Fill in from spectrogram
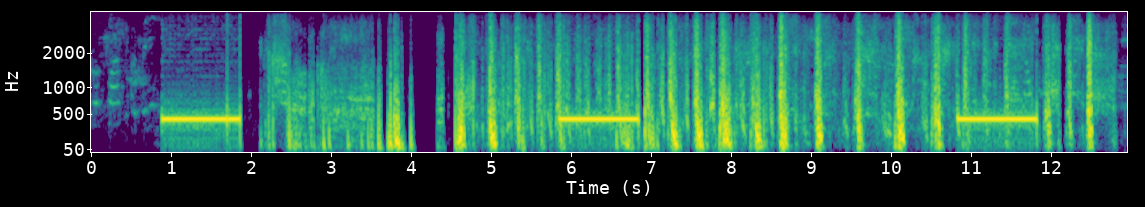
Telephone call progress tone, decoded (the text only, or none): ringback tone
